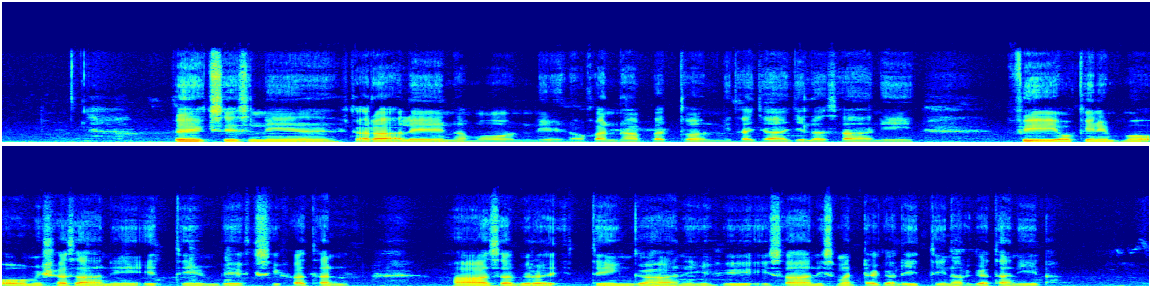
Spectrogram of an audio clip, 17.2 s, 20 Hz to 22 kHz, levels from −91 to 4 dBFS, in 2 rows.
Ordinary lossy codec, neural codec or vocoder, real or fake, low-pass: Opus, 64 kbps; none; real; 14.4 kHz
